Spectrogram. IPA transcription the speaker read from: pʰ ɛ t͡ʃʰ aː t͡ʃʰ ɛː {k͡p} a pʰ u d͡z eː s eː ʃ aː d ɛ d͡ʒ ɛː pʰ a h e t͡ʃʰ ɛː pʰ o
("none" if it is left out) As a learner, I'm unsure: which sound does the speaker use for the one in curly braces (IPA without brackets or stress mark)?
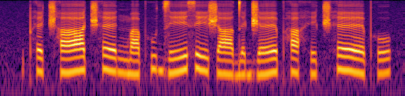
ŋ͡m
